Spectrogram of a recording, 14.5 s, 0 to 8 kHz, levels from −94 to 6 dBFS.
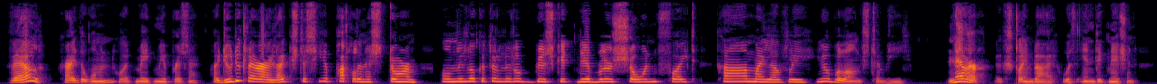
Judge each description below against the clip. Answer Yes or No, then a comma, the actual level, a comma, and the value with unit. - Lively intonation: Yes, wide, 8.7 semitones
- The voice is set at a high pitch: Yes, high, 235 Hz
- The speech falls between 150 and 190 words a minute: Yes, average, 180 wpm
